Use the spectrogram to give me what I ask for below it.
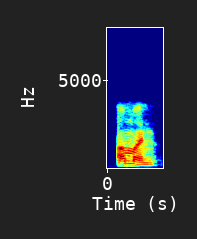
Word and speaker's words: Aman: Aman.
